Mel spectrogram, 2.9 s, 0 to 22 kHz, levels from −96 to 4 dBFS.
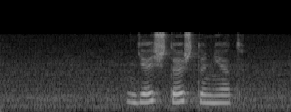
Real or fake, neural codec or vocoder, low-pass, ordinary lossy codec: real; none; 7.2 kHz; none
